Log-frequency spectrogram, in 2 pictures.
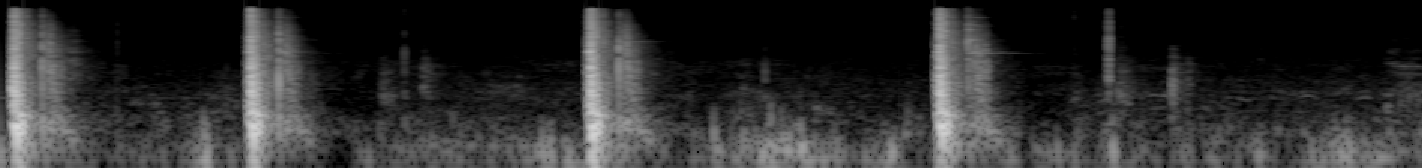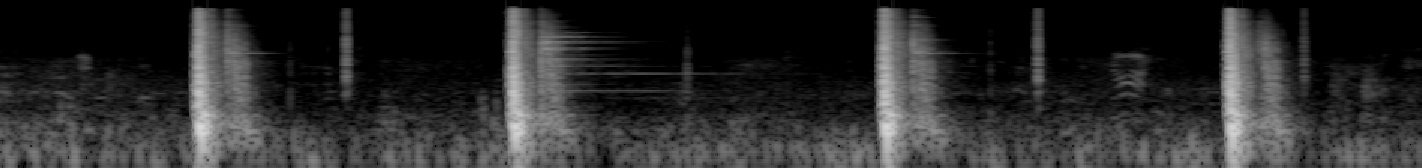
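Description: Eight single rifle shots from a Kalashnikov-pattern rifle, mostly about two seconds apart with one longer pause midway, each with a short echo. Several are followed by the brief ring of a struck steel target, clearest on the shot about two-thirds of the way through.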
